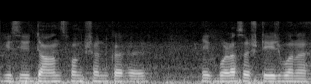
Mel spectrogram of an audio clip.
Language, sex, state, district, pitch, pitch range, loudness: Hindi, male, Chhattisgarh, Raipur, 140 Hz, 130-145 Hz, -17 LUFS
